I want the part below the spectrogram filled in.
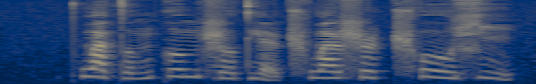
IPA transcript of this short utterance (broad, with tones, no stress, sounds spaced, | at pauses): pʰ w ä˥˩ t̪ ɤ˧˥ ŋ k ɤ˥ ŋ ʂ ɤ˧˥ t̪ j ɛ̰˨˩ ʈ͡ʂʰ w ä˥ ʂ ɻ̩˥˧ ʈ͡ʂʰ o˥˧ ʊ̯ ɕ i˥˩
